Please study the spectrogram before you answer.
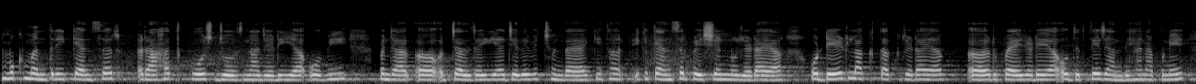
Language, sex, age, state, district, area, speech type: Punjabi, female, 30-45, Punjab, Shaheed Bhagat Singh Nagar, urban, spontaneous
